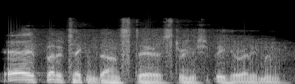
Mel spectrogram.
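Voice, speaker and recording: Smug male villain, very low voice, taunting menace, old radio crime show, slight hiss. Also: animated, quick pace, a little mellow, rough recording. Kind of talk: old-time radio crime drama acting. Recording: vintage radio recording with faint noise.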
